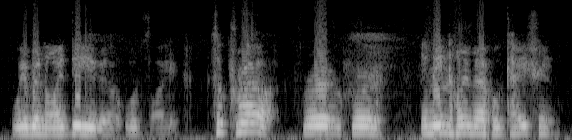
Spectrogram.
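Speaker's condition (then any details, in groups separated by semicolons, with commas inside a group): Cerebral palsy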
